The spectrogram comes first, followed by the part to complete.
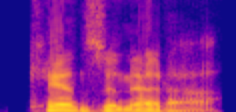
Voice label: "canzonetta", American

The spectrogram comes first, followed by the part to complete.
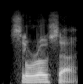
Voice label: "serosa", American

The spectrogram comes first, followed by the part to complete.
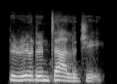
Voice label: "periodontology", Indian; Dictionary

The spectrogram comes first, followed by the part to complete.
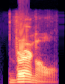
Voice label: "vernal", American

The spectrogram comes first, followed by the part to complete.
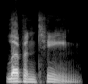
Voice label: "Levantine", American

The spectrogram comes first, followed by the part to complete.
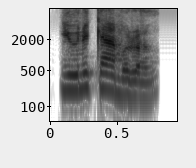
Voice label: "unicameral", Indian

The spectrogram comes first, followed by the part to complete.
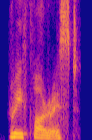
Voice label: "reforest", Indian

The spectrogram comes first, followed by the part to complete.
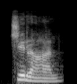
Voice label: "chiral", Indian

